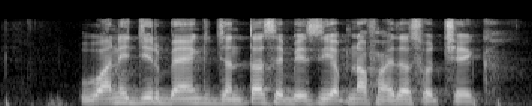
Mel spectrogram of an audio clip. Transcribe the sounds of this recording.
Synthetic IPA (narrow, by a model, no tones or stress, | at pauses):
ʋaːnid͡ʒiɾbɛ̃ːŋkd͡ʒənt̪asebeːs̬iɐpnafʰaːɪd̪asoːt͡ʃʃeːk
